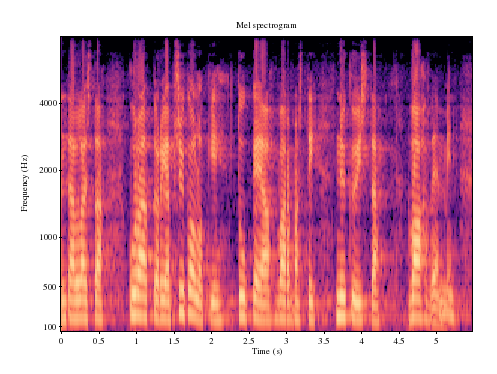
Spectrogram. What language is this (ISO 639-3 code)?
fin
